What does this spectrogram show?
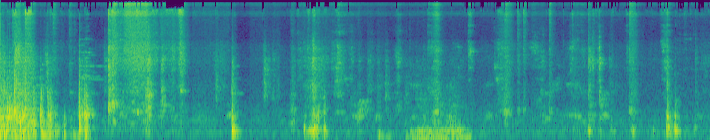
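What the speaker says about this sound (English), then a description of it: "You mix all that goodness together." Crustless chicken pot pie filling is stirred in a dish, with irregular clatters, scrapes and knocks of a utensil against the dish spread across the stretch at close range.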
